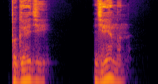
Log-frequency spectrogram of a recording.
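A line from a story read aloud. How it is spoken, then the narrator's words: Hoarse moan. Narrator (Russian): охрипшим голосом простонал Кел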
